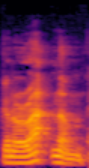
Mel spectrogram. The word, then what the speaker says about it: Gunaratnam: And we have with us Katie Holmes and Carl Gunaratnam.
